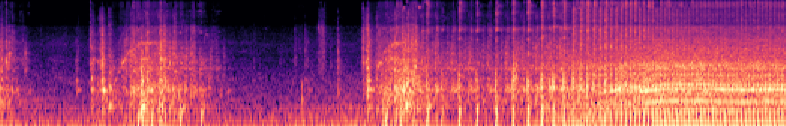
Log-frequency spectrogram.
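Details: Lawn mower after carburetor cleaning and new primer line, primed, gas back in, cover off: a few pulls and sputters, then it catches and settles into a steady, even run at constant speed; mower running properly now.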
